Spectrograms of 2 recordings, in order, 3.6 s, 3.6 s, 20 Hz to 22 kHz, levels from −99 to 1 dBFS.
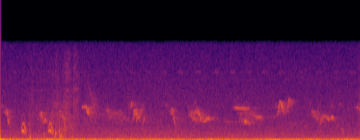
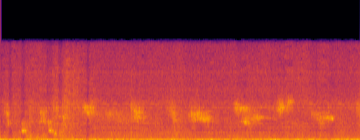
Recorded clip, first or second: first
